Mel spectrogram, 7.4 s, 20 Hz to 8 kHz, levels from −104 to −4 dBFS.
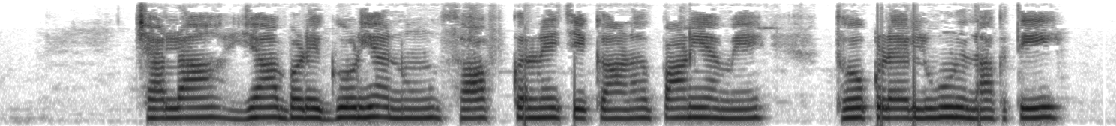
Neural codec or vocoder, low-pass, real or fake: none; 7.2 kHz; real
